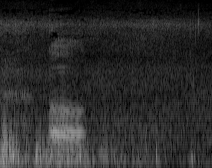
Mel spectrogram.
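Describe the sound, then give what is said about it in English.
A steady rush of ocean surf fills the whole moment, a broad hissing wash with a brief burst of a voice near the start. “Boy, this water, it sounds so, I just love the sound of the ocean.”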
